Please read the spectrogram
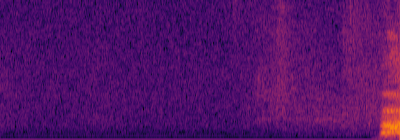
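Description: Quiet room with a faint steady hum; a man's voice starts near the end.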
